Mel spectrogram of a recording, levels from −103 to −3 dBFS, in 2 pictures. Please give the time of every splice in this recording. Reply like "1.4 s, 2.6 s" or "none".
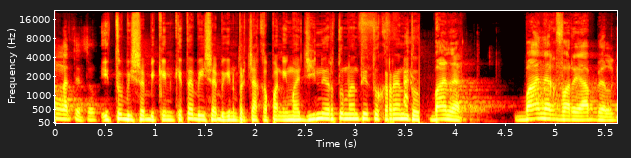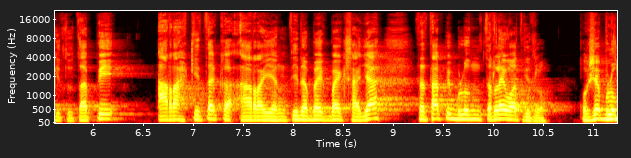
3.7 s

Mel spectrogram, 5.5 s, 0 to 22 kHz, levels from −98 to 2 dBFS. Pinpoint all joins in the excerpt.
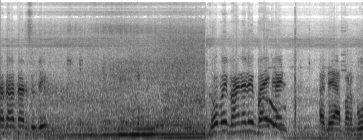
3.1 s

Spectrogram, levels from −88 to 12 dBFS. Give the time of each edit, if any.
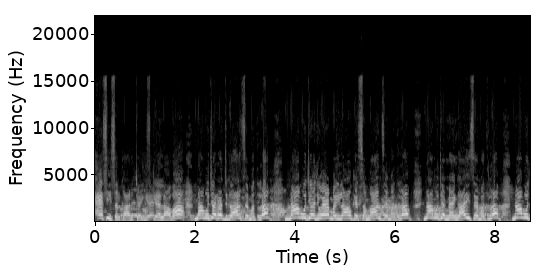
1.0 s

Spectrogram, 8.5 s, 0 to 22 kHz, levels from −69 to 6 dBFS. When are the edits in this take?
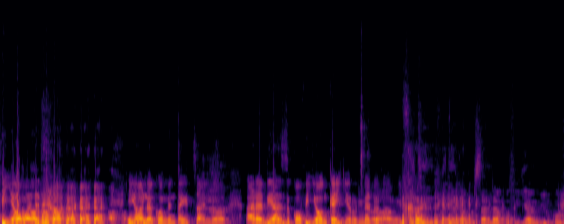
none

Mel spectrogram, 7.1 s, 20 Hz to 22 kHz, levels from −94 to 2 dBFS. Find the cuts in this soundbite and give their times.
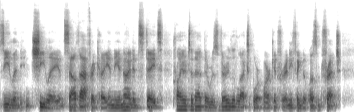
3.3 s

